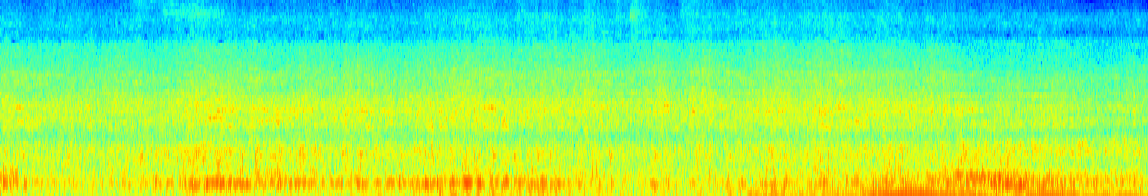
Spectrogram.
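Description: Express train's passenger coaches running past at speed: a steady rush of wheel and rail noise with clickety-clack over the rail joints. A deeper low rumble joins about two-thirds of the way through.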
